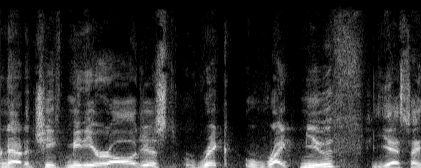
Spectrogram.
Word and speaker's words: Reichmuth: We turn now to Chief Meteorologist Rick Reichmuth.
